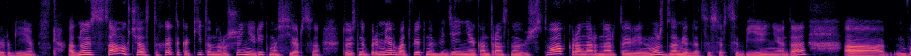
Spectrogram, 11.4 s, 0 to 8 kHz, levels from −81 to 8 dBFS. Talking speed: 150 wpm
